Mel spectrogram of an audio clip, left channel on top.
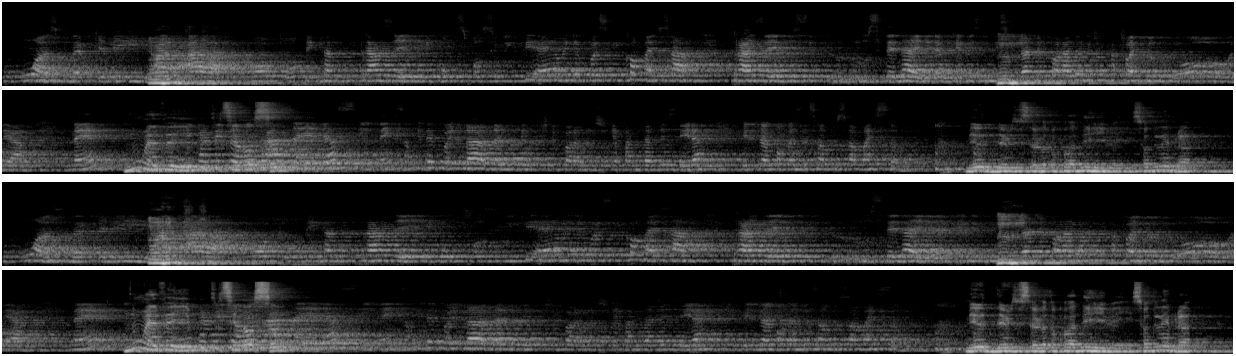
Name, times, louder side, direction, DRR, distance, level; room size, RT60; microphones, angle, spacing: voice 1, 0.2-3.3 3.6-13.3 13.7-13.8 14.1-22.1, left 1 dB, 85° left, 4.6 m, -34 dB
voice 2, 1.5-1.9 9.9-10.3 13.5-15.2 21.9-24.2, right 1 dB, 40° right, 1.0 m, -25 dB
21.0 x 14.0 x 8.8 m
head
